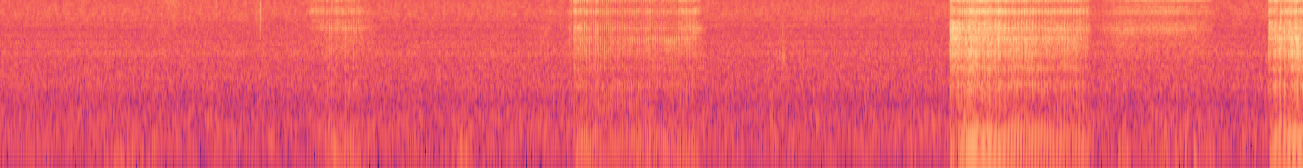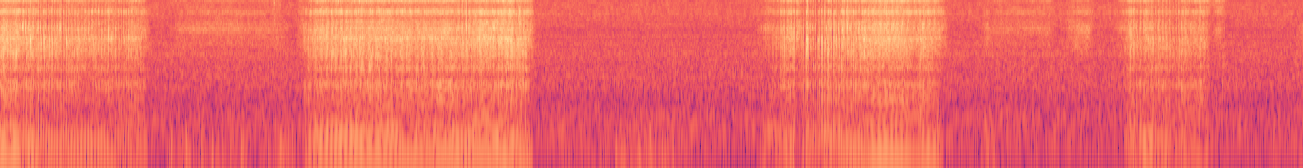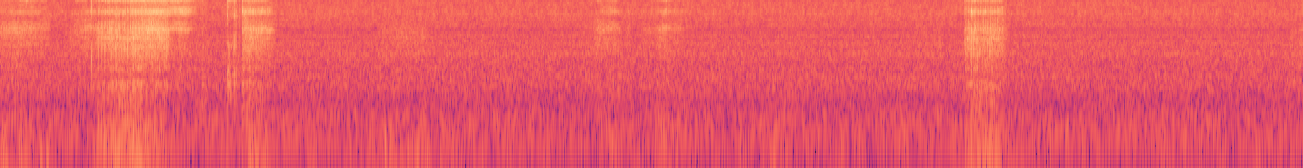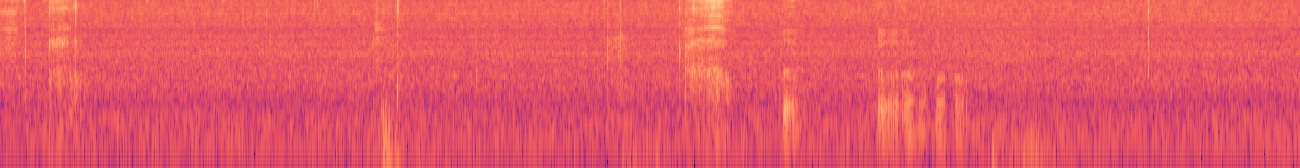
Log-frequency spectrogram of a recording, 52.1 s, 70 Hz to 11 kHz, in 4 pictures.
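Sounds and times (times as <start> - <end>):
man snoring: 3.1 - 3.8, 5.5 - 7.2, 9.5 - 18.4, 20.6 - 25.3, 26.0 - 28.9, 32.0 - 33.0, 35.6 - 36.2, 39.0 - 40.0, 45.9 - 47.2, 47.8 - 48.9.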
